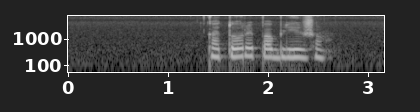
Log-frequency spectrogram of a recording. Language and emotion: Russian, neutral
